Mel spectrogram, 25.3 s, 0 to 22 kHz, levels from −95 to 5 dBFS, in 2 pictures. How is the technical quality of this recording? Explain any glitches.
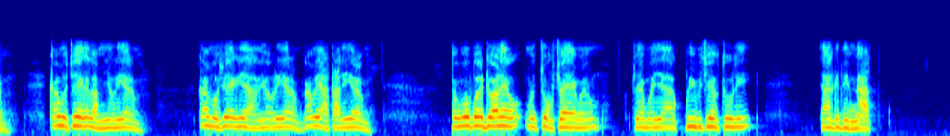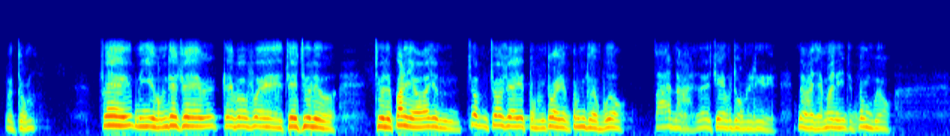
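No glitches or faults are audible in this recording.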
